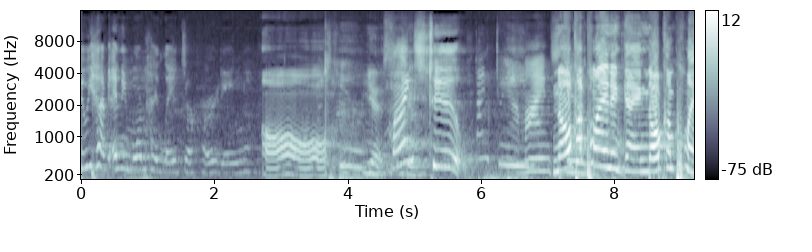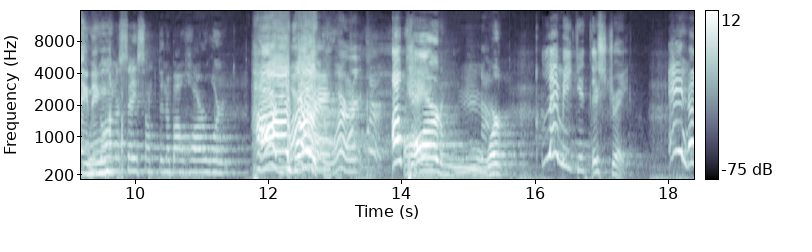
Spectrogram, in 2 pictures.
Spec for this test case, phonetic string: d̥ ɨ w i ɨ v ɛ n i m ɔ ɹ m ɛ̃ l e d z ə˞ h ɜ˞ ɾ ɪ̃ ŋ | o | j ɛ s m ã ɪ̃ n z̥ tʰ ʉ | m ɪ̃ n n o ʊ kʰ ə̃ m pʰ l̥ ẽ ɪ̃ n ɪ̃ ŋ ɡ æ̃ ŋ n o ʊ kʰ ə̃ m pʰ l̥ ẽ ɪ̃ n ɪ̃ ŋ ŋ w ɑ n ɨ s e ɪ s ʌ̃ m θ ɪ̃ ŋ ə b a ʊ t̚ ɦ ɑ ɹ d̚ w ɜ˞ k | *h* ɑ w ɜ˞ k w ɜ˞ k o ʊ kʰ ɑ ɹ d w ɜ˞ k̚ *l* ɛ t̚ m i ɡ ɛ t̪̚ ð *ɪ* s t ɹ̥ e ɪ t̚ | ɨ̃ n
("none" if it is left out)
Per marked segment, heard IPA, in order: h, l, ɪ

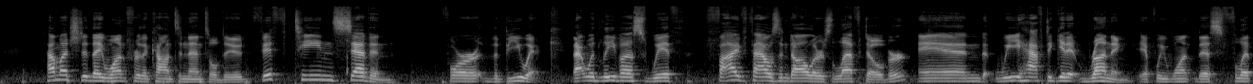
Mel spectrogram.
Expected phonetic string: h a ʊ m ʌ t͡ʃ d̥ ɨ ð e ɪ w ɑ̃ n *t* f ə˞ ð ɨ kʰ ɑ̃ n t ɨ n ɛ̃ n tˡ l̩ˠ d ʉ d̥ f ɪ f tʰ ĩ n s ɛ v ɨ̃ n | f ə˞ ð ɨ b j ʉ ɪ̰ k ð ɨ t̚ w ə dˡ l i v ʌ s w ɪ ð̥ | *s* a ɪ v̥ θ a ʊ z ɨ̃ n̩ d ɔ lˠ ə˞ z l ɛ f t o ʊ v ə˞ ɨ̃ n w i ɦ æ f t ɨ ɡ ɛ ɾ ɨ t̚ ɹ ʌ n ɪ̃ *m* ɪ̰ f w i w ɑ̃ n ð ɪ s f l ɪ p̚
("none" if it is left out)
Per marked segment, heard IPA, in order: t, f, ŋ

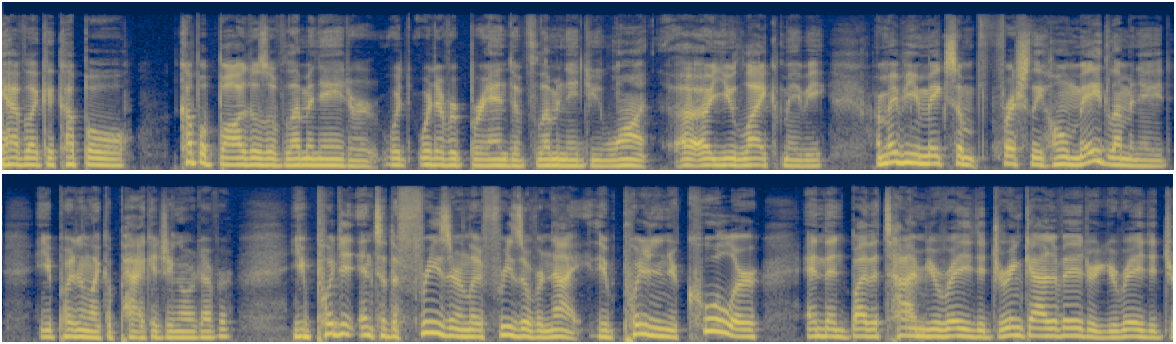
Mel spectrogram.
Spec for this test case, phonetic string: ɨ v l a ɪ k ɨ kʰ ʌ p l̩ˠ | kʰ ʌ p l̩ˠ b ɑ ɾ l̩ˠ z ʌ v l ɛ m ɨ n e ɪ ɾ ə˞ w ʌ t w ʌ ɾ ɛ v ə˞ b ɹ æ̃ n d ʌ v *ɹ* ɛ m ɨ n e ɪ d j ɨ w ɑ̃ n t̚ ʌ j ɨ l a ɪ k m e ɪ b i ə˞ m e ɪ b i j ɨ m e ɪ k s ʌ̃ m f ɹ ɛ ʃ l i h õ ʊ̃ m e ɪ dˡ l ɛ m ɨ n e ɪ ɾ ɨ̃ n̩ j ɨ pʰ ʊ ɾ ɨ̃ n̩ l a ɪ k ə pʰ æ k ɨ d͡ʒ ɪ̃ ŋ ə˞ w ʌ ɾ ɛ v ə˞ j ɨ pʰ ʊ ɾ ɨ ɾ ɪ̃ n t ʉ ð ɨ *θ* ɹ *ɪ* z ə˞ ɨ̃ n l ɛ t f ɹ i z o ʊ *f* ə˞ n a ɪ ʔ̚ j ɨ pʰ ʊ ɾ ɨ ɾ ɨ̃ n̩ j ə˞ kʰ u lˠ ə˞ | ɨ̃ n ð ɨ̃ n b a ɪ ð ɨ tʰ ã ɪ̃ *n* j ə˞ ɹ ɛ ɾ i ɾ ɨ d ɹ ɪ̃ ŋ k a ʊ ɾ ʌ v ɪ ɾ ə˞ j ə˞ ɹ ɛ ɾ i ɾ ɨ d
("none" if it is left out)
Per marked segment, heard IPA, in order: l, f, i, v, m

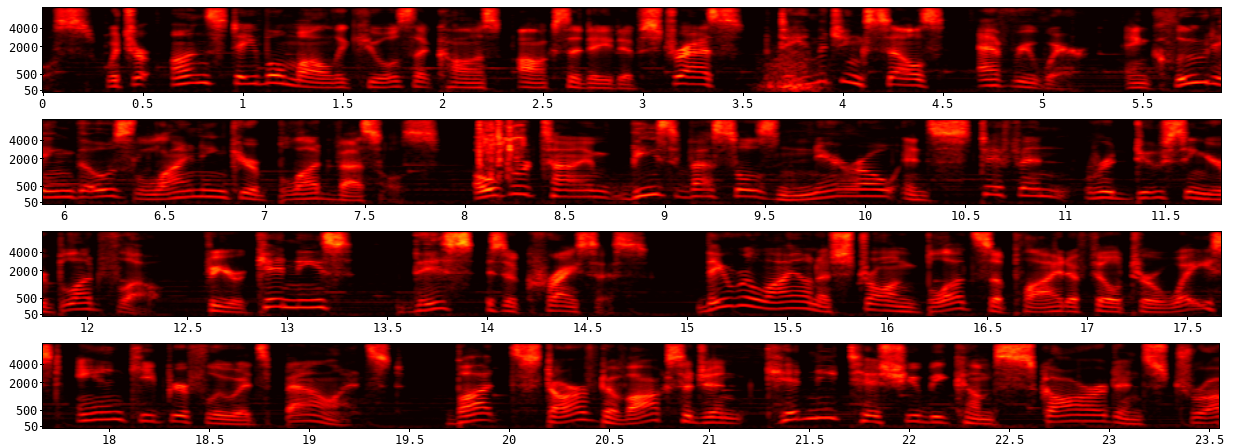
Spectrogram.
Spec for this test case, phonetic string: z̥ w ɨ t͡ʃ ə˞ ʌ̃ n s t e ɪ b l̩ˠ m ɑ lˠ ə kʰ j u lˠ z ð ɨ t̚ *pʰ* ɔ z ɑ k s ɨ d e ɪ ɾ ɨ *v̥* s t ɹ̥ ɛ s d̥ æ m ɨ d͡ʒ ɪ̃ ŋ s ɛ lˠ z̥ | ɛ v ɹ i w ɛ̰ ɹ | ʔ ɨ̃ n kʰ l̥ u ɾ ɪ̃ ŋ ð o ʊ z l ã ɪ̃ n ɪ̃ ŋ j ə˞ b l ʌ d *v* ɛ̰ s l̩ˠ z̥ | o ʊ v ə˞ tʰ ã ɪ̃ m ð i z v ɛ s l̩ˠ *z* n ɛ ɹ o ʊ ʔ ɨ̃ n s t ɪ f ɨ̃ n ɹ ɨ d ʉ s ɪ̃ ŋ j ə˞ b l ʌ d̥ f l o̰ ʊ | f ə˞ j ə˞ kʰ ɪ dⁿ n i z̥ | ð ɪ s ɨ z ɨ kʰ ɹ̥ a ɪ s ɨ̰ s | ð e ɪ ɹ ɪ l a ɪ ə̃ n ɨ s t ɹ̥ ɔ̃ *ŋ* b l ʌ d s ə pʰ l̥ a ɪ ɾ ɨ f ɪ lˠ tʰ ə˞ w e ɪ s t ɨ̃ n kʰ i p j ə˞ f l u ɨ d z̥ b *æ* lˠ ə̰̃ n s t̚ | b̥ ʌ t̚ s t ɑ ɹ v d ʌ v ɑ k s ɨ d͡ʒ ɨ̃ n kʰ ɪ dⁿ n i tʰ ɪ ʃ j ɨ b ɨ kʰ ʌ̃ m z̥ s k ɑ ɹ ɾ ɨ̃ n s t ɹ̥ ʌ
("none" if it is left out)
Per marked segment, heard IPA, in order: kʰ, v̥, v, z, ŋ, æ

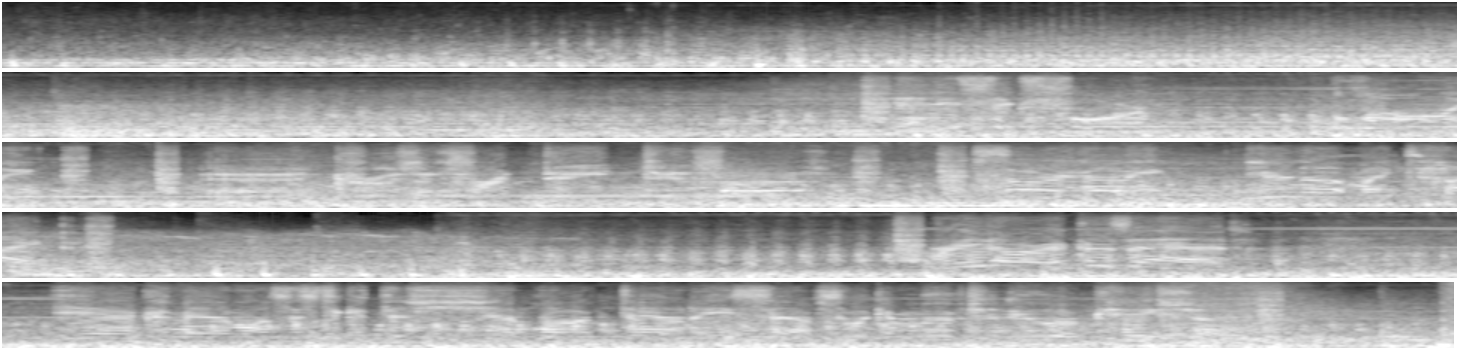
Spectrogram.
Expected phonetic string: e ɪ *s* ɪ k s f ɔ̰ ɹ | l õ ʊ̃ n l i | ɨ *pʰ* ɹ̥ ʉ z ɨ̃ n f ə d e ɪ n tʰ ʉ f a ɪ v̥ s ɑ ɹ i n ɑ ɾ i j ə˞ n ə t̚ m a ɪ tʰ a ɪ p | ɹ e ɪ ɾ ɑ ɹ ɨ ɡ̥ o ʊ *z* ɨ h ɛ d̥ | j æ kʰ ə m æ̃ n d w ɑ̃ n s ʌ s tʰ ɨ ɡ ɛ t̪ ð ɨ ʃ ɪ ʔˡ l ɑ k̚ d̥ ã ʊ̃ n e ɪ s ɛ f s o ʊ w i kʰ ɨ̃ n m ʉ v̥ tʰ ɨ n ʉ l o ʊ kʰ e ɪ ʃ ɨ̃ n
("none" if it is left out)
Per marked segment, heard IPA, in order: s, kʰ, z

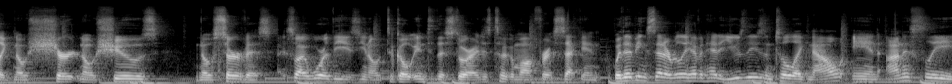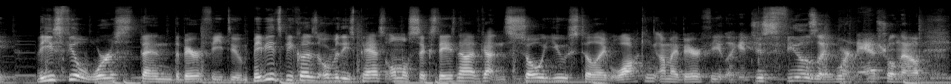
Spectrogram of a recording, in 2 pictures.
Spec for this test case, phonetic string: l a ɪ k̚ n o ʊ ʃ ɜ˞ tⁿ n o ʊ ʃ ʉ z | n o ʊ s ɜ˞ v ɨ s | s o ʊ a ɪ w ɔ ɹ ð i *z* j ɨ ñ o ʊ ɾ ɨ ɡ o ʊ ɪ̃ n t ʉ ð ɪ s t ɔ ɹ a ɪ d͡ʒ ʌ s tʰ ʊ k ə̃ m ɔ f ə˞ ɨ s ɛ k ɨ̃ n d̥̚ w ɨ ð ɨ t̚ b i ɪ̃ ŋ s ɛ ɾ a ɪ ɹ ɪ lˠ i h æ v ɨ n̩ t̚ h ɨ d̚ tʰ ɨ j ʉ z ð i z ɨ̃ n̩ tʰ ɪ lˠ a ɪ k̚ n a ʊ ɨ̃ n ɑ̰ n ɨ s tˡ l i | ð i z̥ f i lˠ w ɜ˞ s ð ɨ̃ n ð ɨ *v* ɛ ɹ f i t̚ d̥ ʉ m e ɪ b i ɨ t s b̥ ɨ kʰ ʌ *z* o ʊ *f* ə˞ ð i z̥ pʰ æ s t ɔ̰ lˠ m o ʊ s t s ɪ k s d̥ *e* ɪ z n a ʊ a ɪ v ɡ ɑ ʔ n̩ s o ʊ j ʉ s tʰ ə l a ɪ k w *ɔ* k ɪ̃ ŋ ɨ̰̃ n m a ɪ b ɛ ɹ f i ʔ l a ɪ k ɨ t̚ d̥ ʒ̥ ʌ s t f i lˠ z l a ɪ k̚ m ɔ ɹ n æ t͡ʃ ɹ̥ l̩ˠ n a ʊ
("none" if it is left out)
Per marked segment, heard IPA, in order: z, b, z, v, e, ɔ

